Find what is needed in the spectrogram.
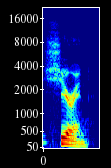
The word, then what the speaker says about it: Sheeran: All right, Ed Sheeran was hacked. Is that the right way to pronounce it? – Sheeran. – Is it Sheeran? Ed Sheeran.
